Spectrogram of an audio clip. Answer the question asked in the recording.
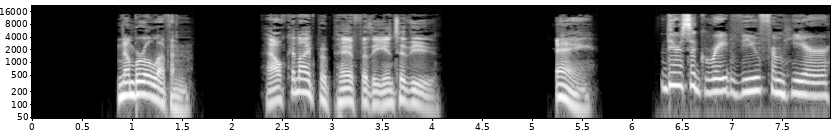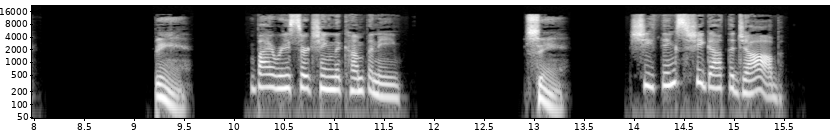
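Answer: B: By researching the company.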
